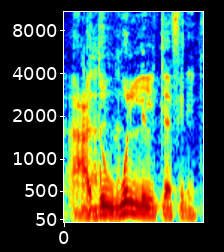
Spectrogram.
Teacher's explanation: tanwin bertemu dengan lam, kita tak boleh dengung, hukum dia idgham bila gunnah. Maksudnya masukkan bunyi tanwin tu ke dalam lam tanpa dengung.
